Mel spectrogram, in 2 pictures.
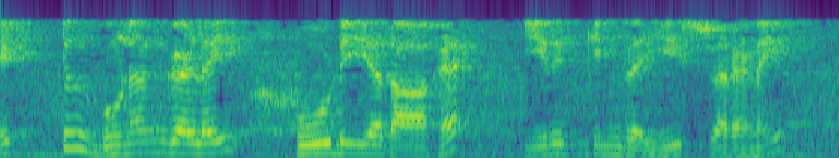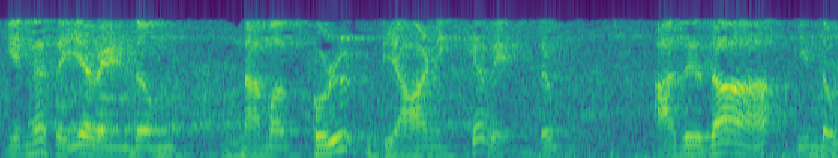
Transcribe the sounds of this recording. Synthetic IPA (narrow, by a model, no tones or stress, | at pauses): ɛʈːɯɡʊɳɐŋɡɐɭɐɪ | kːuːɽɪjɐðaːɣɐ | ɪɾɯkːɪndrɐiːʃʋɐɾɐnɐɪ | ɛnːɐsɛjːɐʋeːɳɖɯm | nɐmɐkːɯɭd̪jaːnɪkːɐʋeːɳɖɯm | ʔɐðɯðãːɪnd̪ɐ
